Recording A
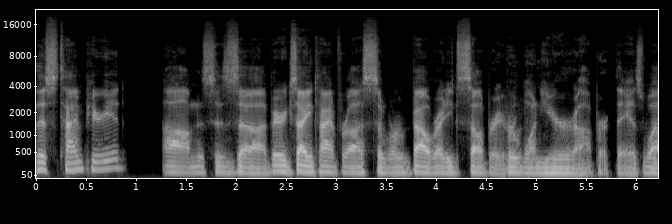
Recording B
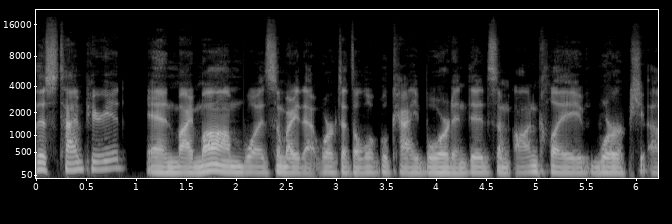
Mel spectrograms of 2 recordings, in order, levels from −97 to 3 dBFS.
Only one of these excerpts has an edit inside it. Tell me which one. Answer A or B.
B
